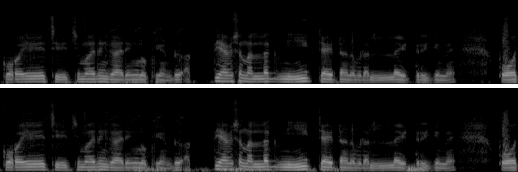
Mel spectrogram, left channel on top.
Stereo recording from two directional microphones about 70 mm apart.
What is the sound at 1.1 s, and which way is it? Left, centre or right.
Speech, left.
